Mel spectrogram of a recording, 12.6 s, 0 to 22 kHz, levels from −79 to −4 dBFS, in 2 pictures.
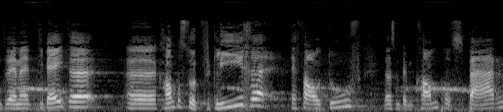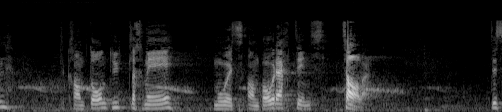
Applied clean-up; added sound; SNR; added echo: none; Bird; 17 dB; none.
